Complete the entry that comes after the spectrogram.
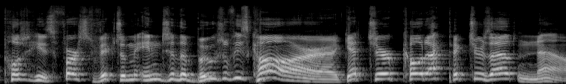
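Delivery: slow, rising tour guide patter; hammed-up bus tour announcer. Mimics tour guide on murder bus.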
